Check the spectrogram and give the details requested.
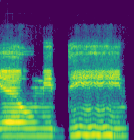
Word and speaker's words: Yawmiddin: Okay, Maliki yawmiddin, but the Maliki yaw, no, don't press on it because this is madlin.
